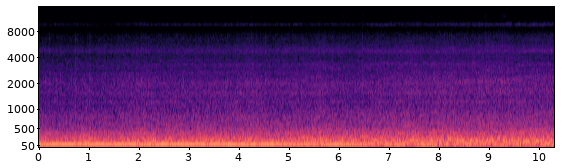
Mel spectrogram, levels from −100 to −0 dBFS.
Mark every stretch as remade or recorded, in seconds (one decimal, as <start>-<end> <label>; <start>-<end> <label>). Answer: 0.0-7.9 recorded; 7.9-9.6 remade; 9.6-10.3 recorded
